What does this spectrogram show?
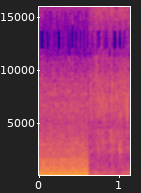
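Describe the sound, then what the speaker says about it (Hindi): Water sprays hard onto a dirty tractor in a loud, steady gush, then cuts off abruptly halfway through, leaving only a faint hiss and soft drips. "घर पहुंचने के बाद ट्रैक्टर पर थोड़ा पानी मार लेते हैं।"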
